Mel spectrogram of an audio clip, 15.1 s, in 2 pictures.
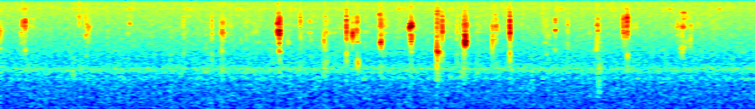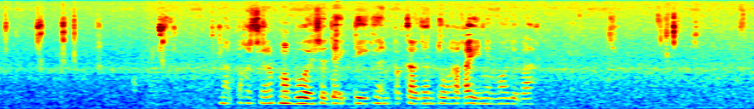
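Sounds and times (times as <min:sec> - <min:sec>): person chewing food: 0:00.0 - 0:09.8, 0:13.4 - 0:15.0.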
